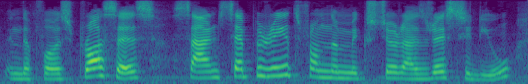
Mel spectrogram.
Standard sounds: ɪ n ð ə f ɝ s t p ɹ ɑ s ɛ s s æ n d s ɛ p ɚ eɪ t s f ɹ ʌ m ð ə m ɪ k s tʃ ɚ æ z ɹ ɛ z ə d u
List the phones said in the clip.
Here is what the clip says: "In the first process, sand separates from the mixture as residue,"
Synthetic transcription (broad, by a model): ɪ n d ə f ɝ s t p ɹ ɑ s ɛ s s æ n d s ɛ p ɚ eɪ t s f ɹ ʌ m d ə m ɪ k s tʃ ɚ æ z ɹ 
